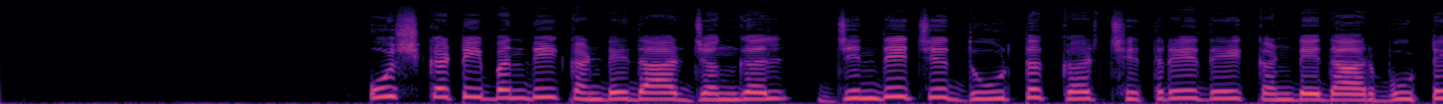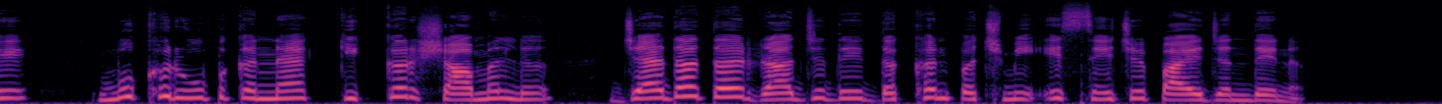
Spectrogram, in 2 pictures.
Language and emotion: Dogri, neutral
